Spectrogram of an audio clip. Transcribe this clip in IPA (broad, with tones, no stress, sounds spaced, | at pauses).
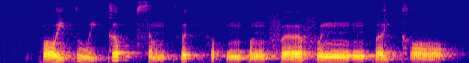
k ɔː˨˥ j t̪ uː˨˩ j k ɐ˥ p̚ s ɐ˨˩ m t̪ʰ ɵ˥ t̚ h ɐ˨ p̚ ʊ˨ ŋ p ɐ˨˧ ŋ f œː˨˥ f ɵ˧ n ŋ ʊ˨ ŋ t̪ ɐ˨˩ j kʰ ɔː˨˩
